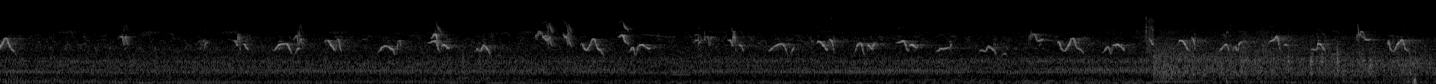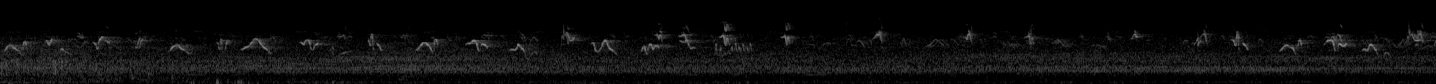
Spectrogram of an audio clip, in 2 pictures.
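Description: Birds chirping continuously, many short high chirps several a second, over a faint steady background noise.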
